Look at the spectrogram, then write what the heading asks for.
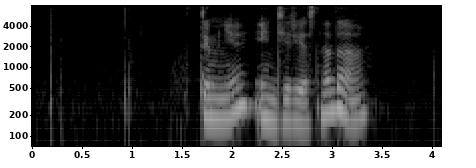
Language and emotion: Russian, neutral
